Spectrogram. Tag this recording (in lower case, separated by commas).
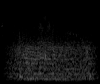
insect, wild animals, animal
